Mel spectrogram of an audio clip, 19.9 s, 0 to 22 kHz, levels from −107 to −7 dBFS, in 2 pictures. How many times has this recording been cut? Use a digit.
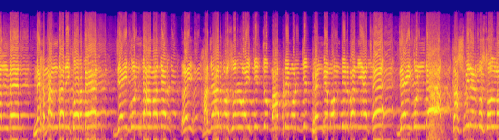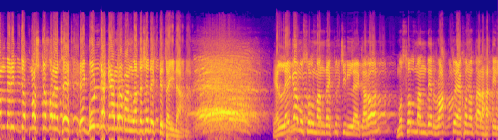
0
